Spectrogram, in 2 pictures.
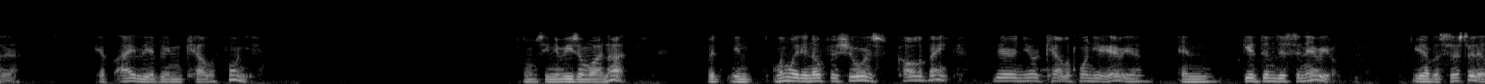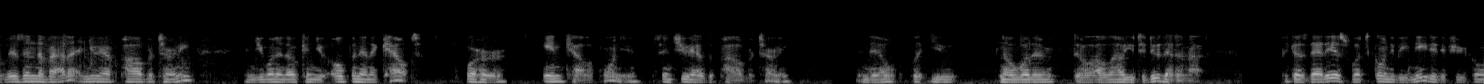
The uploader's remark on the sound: TNTSuperfantastic Conference Call.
